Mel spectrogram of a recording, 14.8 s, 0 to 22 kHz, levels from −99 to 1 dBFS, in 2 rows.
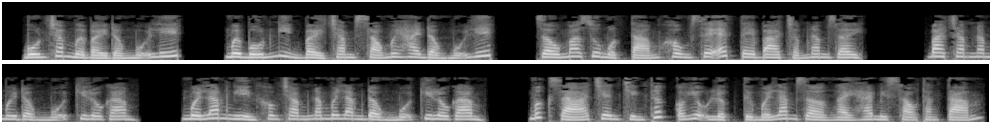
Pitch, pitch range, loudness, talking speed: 210 Hz, 185-240 Hz, -21 LUFS, 145 wpm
